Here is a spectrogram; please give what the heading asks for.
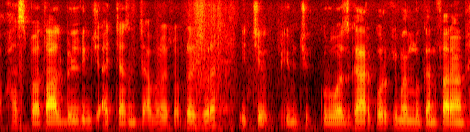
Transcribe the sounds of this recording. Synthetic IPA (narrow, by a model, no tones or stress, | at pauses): hɐspɐt̪aːlbilɖiŋɡt͡ʃʰiʔɐ̰tʲːʃʰasɐnt͡ʃa̰ːbɐ̰ɾɐ̰ːt͡ʃɐ̰pɾɐt͡ʃʰisuɾɐit͡ʃʰiḭmt͡ʃʰikuɾʋozɡaːɾkoɾkimɐnːukɐnfɐɾɦɐm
